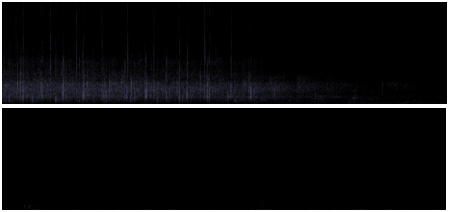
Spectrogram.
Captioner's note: applause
